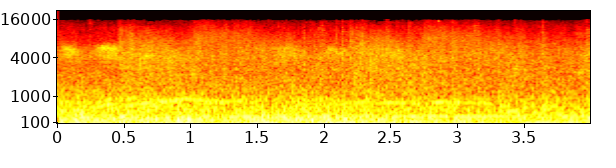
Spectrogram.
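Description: A motorcycle engine rumbles nearby.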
